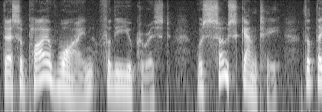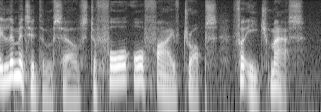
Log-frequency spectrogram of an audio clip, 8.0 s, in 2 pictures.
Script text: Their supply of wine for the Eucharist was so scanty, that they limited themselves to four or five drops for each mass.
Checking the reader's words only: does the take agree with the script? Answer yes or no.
yes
